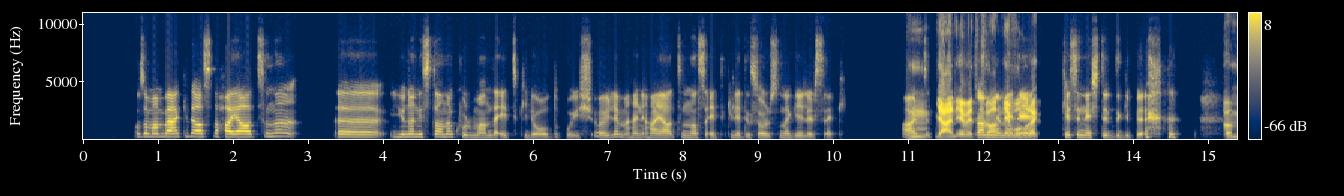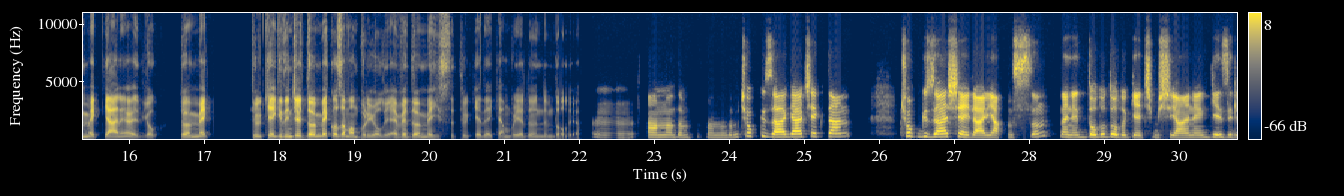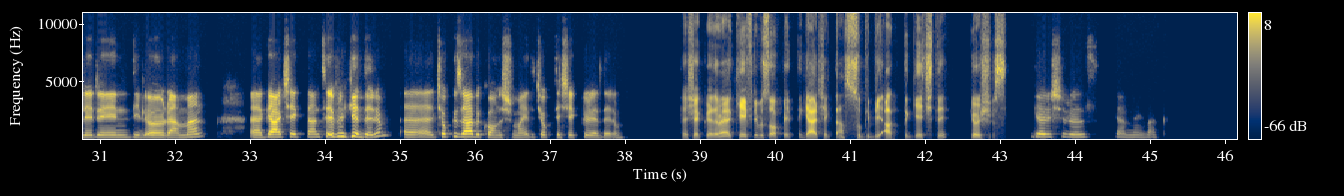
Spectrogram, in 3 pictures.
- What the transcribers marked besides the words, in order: other background noise; chuckle; tapping; other noise; laughing while speaking: "tebrik ederim"
- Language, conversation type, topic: Turkish, podcast, Bu iş hayatını nasıl etkiledi ve neleri değiştirdi?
